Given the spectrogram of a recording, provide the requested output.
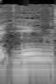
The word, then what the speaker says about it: Iain: How do you pronounce this? I-A-I-N. – I think it's Ian. – I think it's Ian.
